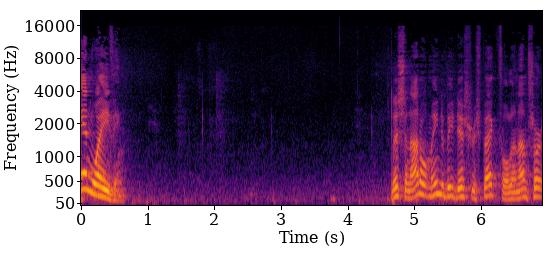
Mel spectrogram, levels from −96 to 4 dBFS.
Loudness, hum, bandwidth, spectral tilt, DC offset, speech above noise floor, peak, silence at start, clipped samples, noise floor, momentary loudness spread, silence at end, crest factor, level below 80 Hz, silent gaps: -22 LUFS; none; 15 kHz; -7 dB/octave; under 0.1%; 39 dB; -4 dBFS; 0 s; under 0.1%; -60 dBFS; 10 LU; 0 s; 20 dB; -60 dBFS; none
